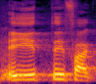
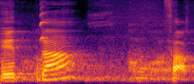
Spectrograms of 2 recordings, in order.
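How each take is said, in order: First: The vowel after the double t sounds like e. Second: The vowel after the double t sounds like a. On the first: This is the word as used in Bengali. "ইত্তেফাক মানে ওই যে ইত্তেফাক পত্রিকা যে আছে" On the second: This is the word as said in Arabic. "এটাকে আরবিতে শব্দটা হলো ইত্তাফাক"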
